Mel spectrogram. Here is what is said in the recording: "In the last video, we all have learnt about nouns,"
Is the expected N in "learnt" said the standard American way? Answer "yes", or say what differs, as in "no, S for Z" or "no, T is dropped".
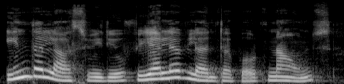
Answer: yes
